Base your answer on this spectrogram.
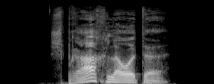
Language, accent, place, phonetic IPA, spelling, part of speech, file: German, Germany, Berlin, [ˈʃpʁaːxˌlaʊ̯tə], Sprachlaute, noun, De-Sprachlaute.ogg
- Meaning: nominative/accusative/genitive plural of Sprachlaut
